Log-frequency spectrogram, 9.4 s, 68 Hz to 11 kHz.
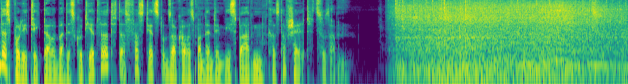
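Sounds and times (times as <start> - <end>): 
speech: 0.0 - 6.2
dense motorway traffic jam roar with idling cars: 5.9 - 9.4.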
